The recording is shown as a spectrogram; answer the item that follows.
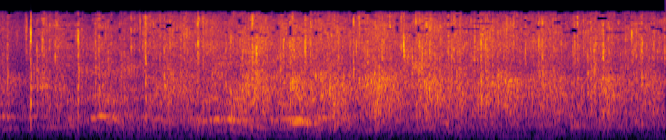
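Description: Audience applause welcoming a performer onto the stage at a Chinese crosstalk comedy show, a loud, continuous wash of clapping that swells slightly in the middle and stays full throughout.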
